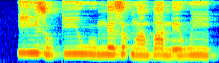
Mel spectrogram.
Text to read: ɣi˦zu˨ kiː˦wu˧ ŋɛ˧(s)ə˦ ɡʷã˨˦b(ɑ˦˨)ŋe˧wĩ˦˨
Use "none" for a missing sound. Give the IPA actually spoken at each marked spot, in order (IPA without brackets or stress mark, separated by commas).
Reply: z, a˦˨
